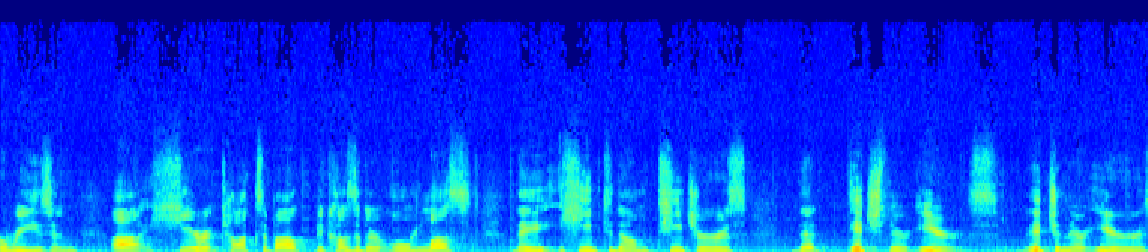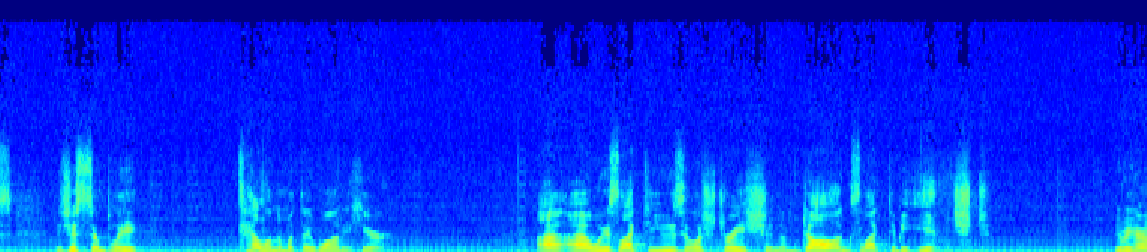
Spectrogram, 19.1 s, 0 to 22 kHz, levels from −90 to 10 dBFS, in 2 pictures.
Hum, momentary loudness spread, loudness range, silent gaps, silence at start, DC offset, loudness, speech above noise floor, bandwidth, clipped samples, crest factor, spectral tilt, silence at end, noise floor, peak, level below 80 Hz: 60 Hz at -55 dBFS; 23 LU; 5 LU; none; 0 s; under 0.1%; -34 LUFS; 21 dB; over 20 kHz; under 0.1%; 22 dB; -5 dB/octave; 0 s; -55 dBFS; -12 dBFS; -62 dBFS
